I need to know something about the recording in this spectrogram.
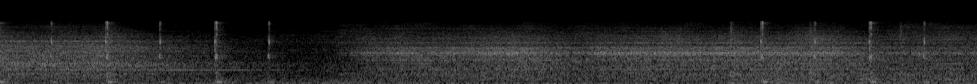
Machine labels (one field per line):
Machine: valve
